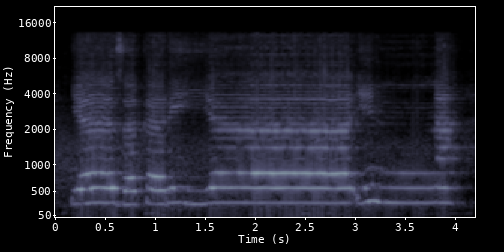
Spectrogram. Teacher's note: Contohnya itu terdapat pada ayat ke-7, yakni salah satu contohnya terdapat pada ayat ke-7, yakni yang berbunyi Ya Zakaria inna Ya Zakaria itu dipanjangkan, yaknya dipanjangkan 4 atau 5 harokat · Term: mad jaiz munfasil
